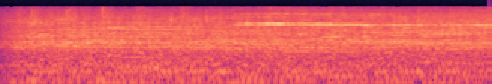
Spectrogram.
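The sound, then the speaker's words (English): Crowds gathered in London for William and Kate's royal wedding send up a loud, steady roar of cheering that stays dense and unbroken throughout. “Here's the sound of crowds gathered in London for the wedding of William and Kate today.”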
